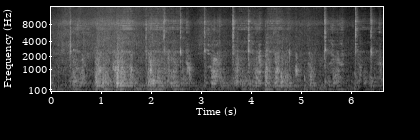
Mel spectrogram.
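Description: Tomato, ginger and garlic paste being stirred in a hot wok, a continuous sizzle broken by repeated scraping strokes and sharp clinks of the spatula against the pan, close and clear with no talking.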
